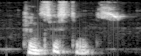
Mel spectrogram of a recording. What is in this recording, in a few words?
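"consistence", British English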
